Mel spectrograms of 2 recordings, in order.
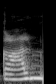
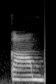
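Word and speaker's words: calm: इसको हम काल्म नहीं बोलेंगे, एल को हम प्रोनाउंस नहीं करेंगे। जैसे कि नो में हम बोलते हैं ना, के को हम साइलेंट कर देते हैं बोलते समय, नो बोलते हैं, वैसे ही हम काम में एल को साइलेंट कर देंगे, काम बोलेंगे, काम, ठीक है।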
